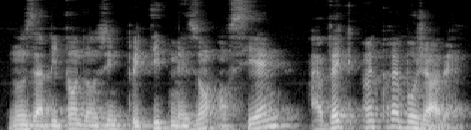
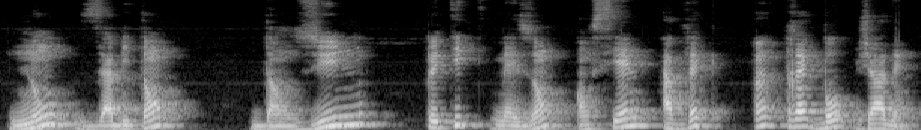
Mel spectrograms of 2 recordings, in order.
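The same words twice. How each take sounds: First: It is read at normal conversational speed. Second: It is read slowly and carefully.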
